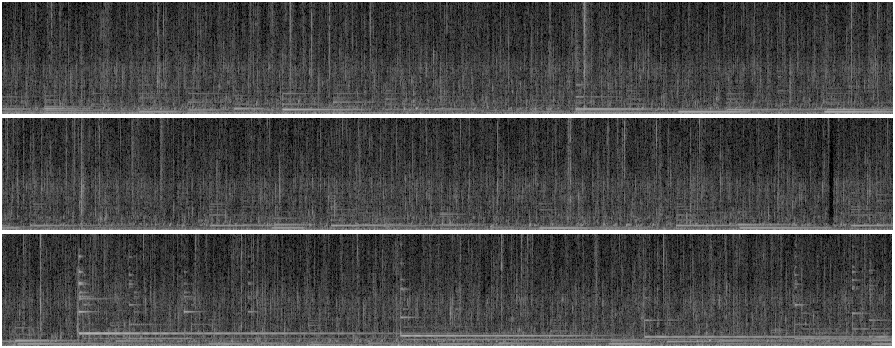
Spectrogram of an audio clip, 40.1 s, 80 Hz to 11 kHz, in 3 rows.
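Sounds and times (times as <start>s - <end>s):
gentle instrumental melody: 0.0s - 40.0s
water pouring and trickling: 0.0s - 40.0s
higher ringing notes: 27.3s - 40.0s.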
